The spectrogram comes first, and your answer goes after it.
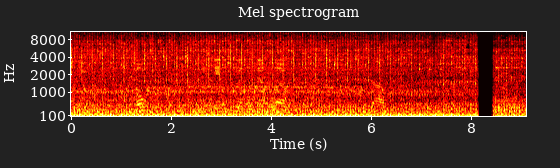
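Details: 1961 VW Beetle flat four idling after swapping a worn aluminum pulley for a stock steel pulley, stainless bolt and new 905 toothed belt, shims set for alignment: steady even putter, no squeal, slap or belt chirp; running clean.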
